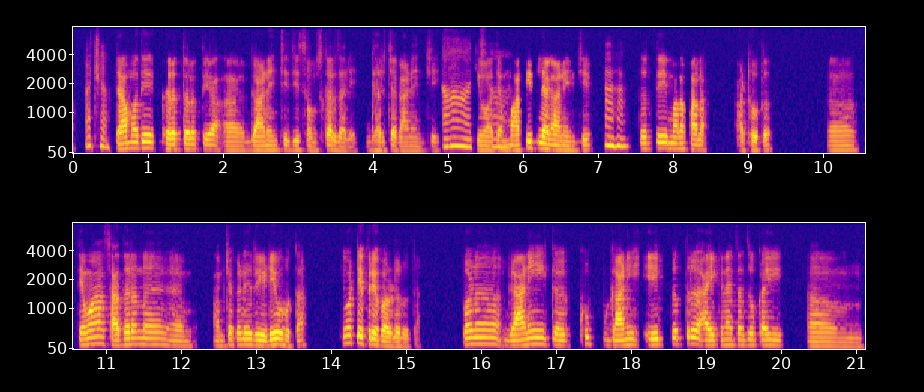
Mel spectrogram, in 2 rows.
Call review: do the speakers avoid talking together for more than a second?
Yes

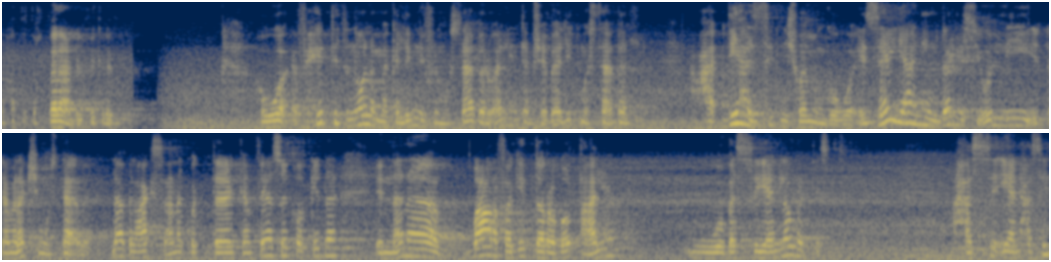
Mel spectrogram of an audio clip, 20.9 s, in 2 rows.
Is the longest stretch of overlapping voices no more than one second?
Yes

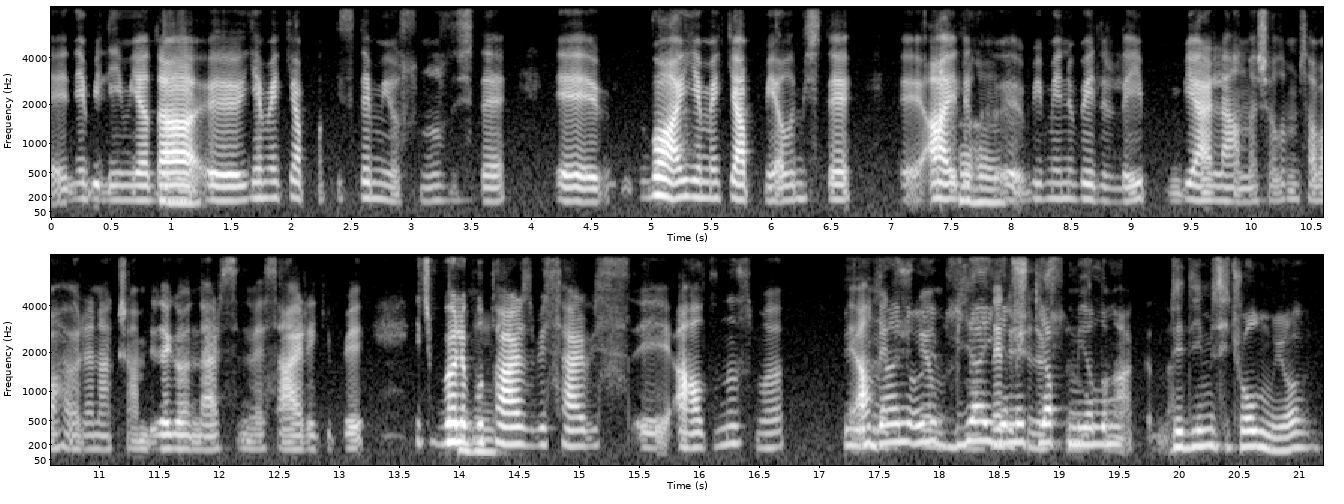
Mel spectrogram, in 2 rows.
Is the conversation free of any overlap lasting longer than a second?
No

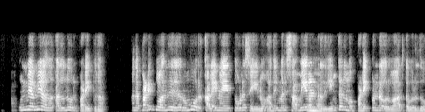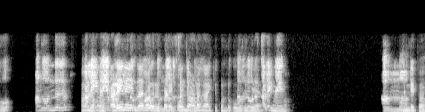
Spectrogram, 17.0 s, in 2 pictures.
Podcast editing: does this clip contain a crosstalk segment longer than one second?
Yes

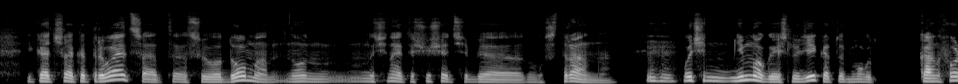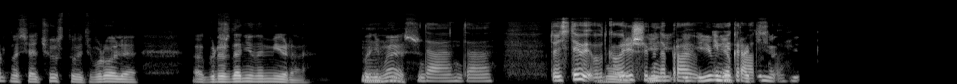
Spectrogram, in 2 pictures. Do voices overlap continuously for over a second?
Yes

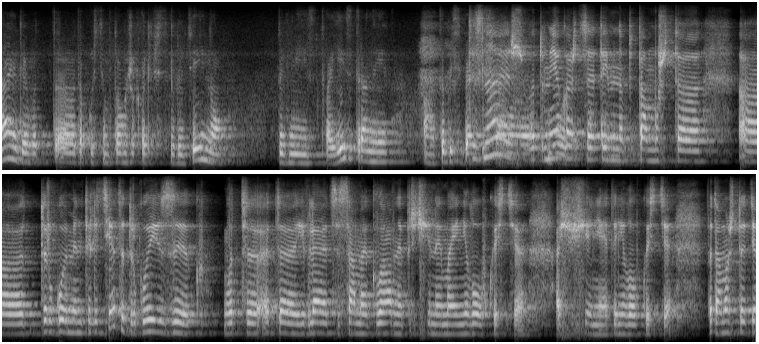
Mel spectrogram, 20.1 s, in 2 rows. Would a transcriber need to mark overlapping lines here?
Yes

